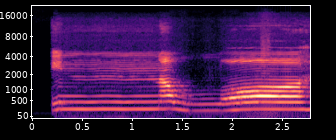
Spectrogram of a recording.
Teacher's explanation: نون مشدد ہے تو غنہ کریں گے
